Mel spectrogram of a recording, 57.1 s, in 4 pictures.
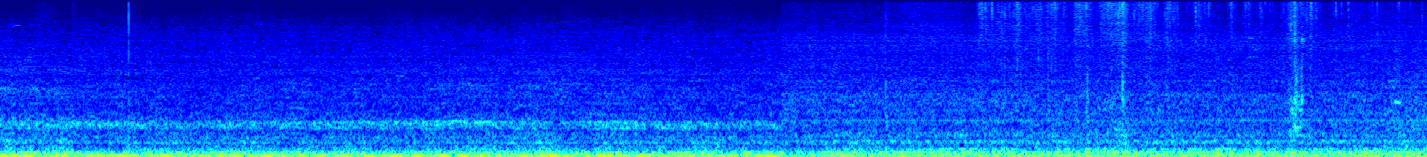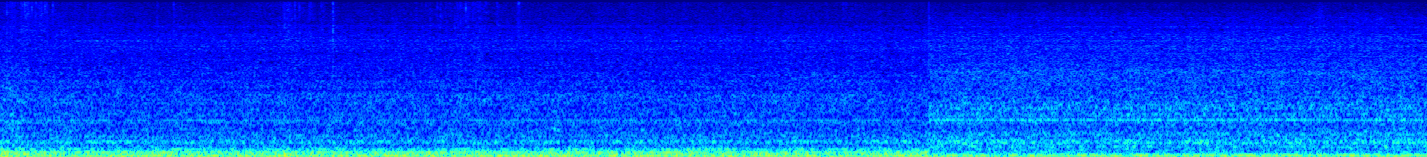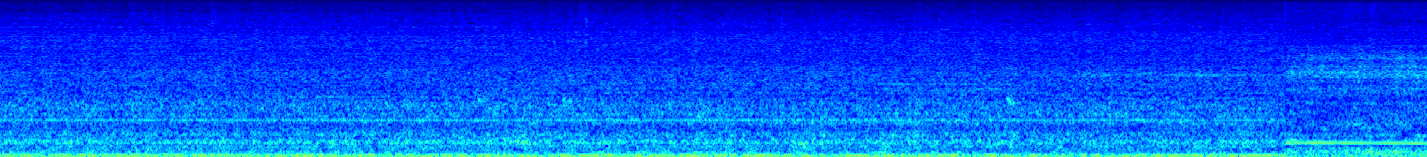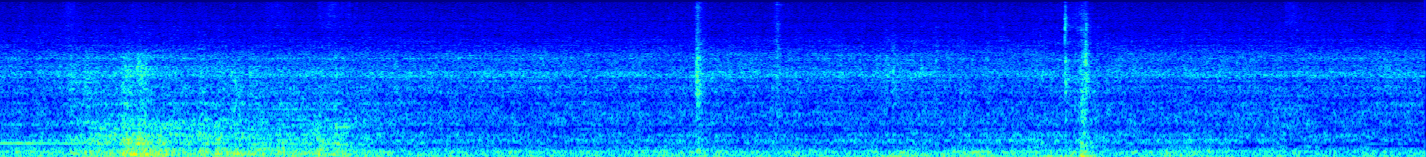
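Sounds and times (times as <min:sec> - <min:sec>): faint steady whine: 0:00.0 - 0:57.0
train running low rumble: 0:00.0 - 0:57.0
crackly rustling: 0:08.8 - 0:19.8.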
